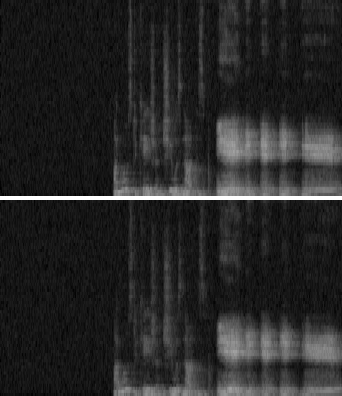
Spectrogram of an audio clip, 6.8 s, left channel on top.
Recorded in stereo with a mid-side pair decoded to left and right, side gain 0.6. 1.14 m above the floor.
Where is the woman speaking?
35° left, 5 m.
